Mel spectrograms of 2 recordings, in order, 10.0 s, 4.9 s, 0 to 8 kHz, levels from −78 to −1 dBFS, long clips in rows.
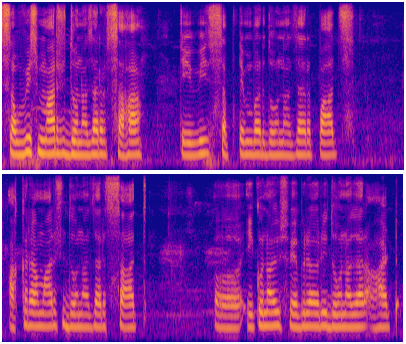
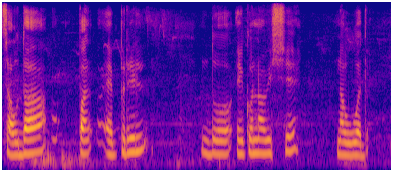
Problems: constant background noise, background conversations at intervals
